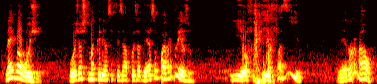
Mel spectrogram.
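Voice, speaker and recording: A middle-aged man speaks from a trade-fair stage, and his pitch swings up and down as he acts out the voices of others. His voice is very dark and mellow despite its slightly high pitch. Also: poor audio. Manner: animated storyteller who acts out voices in dialogue. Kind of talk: storytelling talk to an audience.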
